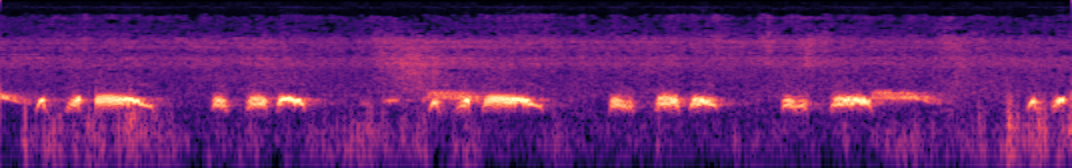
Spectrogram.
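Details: Spotted dove singing rapid 'thổ còi' coos: clipped mellow hoots in quick pairs and triplets, each run closed by a held coo, repeated almost without pause over faint low noise.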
